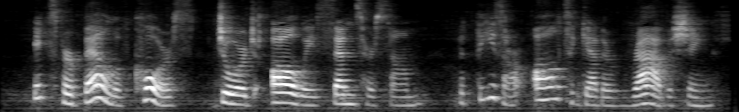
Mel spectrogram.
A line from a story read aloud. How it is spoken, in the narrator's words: cried Annie, with a great sniff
